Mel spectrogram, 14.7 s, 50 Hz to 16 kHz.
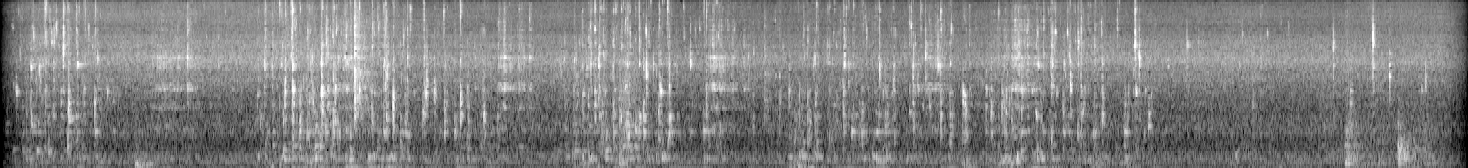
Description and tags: boiling-water
Sound of boiling water in flask in laboratory. Ambience of hiss of steam. Recorded on Zoom H4n using SP B1 Microphone. Bit compression as post-process.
